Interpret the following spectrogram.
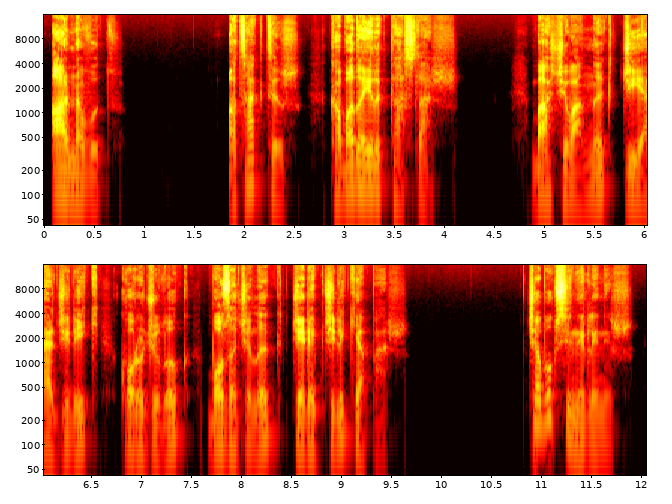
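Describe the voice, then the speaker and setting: A man reads a textbook lesson aloud at an unhurried pace, his pitch rising and falling a lot as he works through one item after another. His voice sits on the low side, and the recording is dry and close, with no room sound. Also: dry recording. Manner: measured, list-like reading with pauses. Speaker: teacher reading a textbook.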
